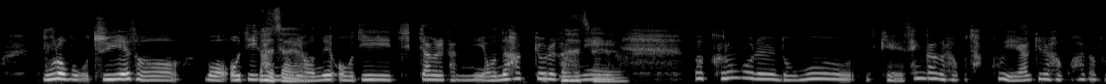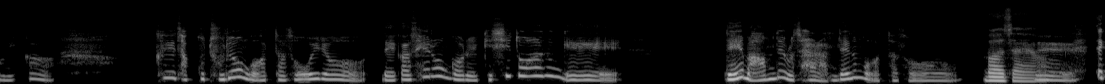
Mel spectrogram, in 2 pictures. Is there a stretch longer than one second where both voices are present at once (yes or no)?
no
